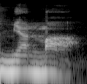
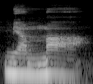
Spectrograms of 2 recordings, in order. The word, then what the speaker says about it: Myanmar: It's pronounced Myanmar, but they just put an R at the end to like signify that it's a long A, Myanmar.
